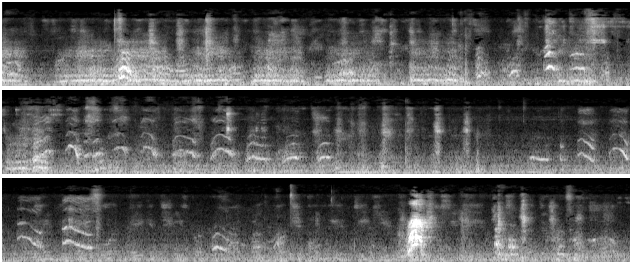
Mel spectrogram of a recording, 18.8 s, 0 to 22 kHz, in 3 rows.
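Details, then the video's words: Chocolate brown Toy Poodle puppies, seven weeks old, playing in a pen just doubled in size; scattered thin, high whimpers and short squeaky yelps come in small bursts between quieter rustling, with one loud knock late on. "Chocolate brown Toy Poodles 7 wks old"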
